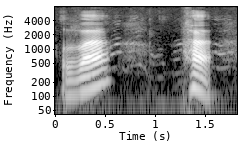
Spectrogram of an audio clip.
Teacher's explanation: दंतौष्ठ यानी निचले होंठ व ऊपरी दांतों से व फ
